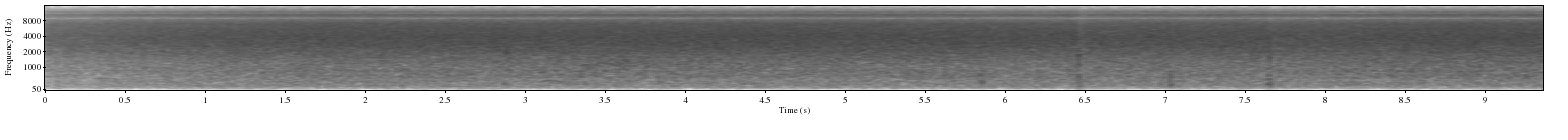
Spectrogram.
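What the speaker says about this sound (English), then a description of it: "She found another waterfall." Kroeng Krawia Waterfall in Khao Laem National Park, Thailand, pours in a steady, dense hiss and roar of falling water, close and unbroken, with no voices over it.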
